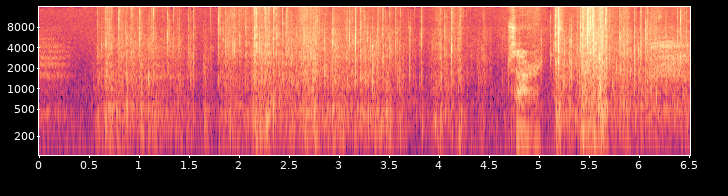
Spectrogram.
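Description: Plastic zip-top bag crinkling and rustling as it is handled, in irregular bursts that start about half a second in and run on for several seconds.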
